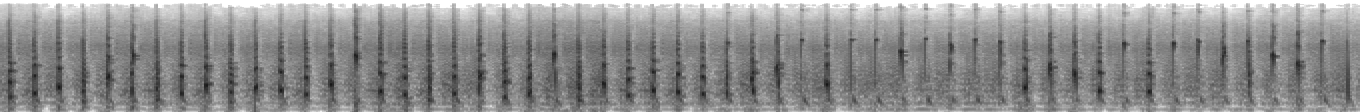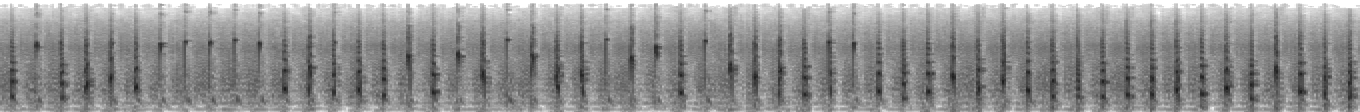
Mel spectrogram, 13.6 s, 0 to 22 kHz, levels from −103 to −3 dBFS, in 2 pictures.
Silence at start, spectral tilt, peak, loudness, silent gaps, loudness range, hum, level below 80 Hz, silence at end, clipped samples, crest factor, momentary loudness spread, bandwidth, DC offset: 0 s; 0 dB/octave; -4 dBFS; -21 LUFS; none; 2 LU; none; -60 dBFS; 0 s; under 0.1%; 20 dB; 4 LU; 19 kHz; under 0.1%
